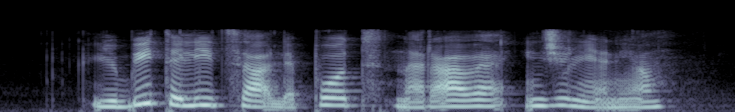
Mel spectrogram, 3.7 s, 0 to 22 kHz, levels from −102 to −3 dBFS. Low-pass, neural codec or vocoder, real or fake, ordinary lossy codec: 7.2 kHz; none; real; none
